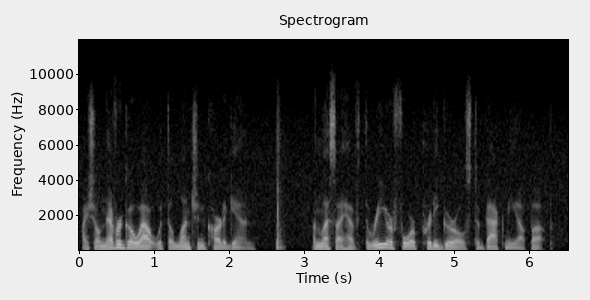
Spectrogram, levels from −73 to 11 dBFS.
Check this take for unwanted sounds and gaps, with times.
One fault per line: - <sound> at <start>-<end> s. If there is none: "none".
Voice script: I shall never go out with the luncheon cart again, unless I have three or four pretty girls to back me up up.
- thud at 2.6-2.8 s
